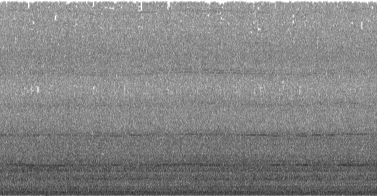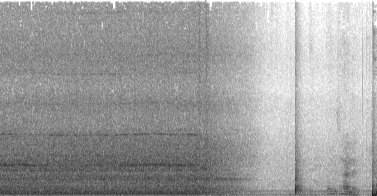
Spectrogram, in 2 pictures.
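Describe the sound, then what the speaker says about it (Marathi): A kitchen mixer grinder whirs steadily at close range and full volume as it blends buttermilk with gram flour, holding one even drone for about twelve seconds before winding down and stopping, followed by a few light knocks. "आता हे परत मिक्सरला लावून घेणार आहे मम्मी"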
